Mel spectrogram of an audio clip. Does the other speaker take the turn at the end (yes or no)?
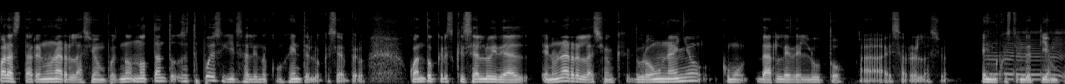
yes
